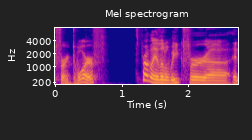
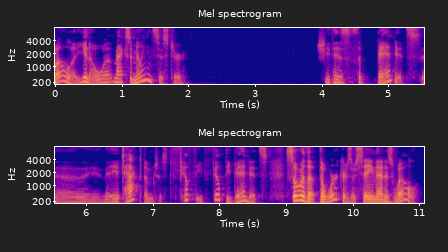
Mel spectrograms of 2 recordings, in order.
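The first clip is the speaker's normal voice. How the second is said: hushed, muttered under the breath; 4 dB quieter than usual. Voicing a woman character, saying it hushed under her breath. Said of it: "saying this like hushed under her breath".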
